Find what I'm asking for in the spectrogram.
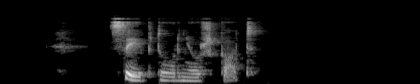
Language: Hungarian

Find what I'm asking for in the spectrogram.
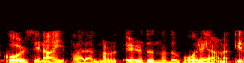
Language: Malayalam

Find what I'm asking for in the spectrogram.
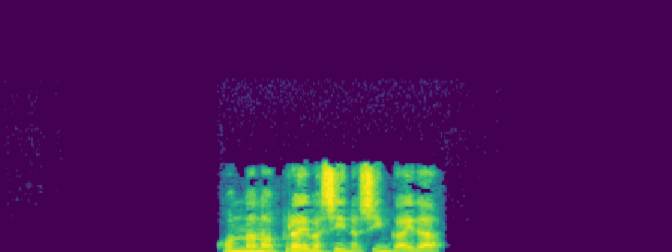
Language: Japanese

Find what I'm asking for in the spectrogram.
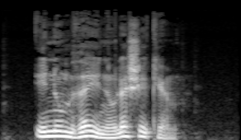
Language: Kabyle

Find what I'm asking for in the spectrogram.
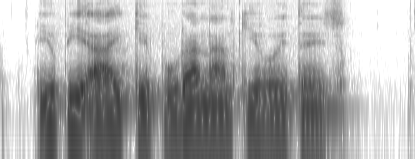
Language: Maithili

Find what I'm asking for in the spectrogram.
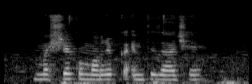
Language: Urdu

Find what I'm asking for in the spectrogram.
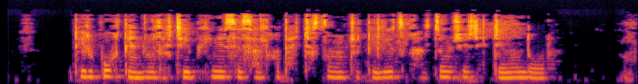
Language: Mongolian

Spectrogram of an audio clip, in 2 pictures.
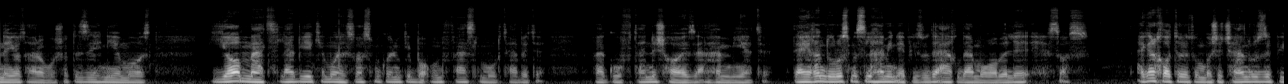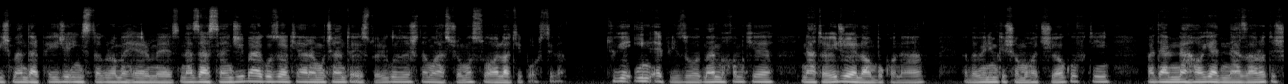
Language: Persian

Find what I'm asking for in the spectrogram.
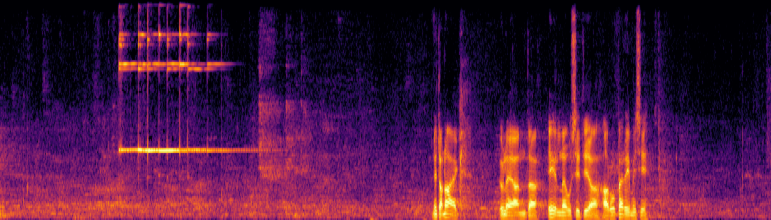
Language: Estonian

